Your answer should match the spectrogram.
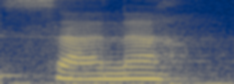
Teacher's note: یہاں پر وقف کر رہے ہیں سنہ، تا جو ہے یہ ہا کی آواز دے گی، خاموش ہو جائے گی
